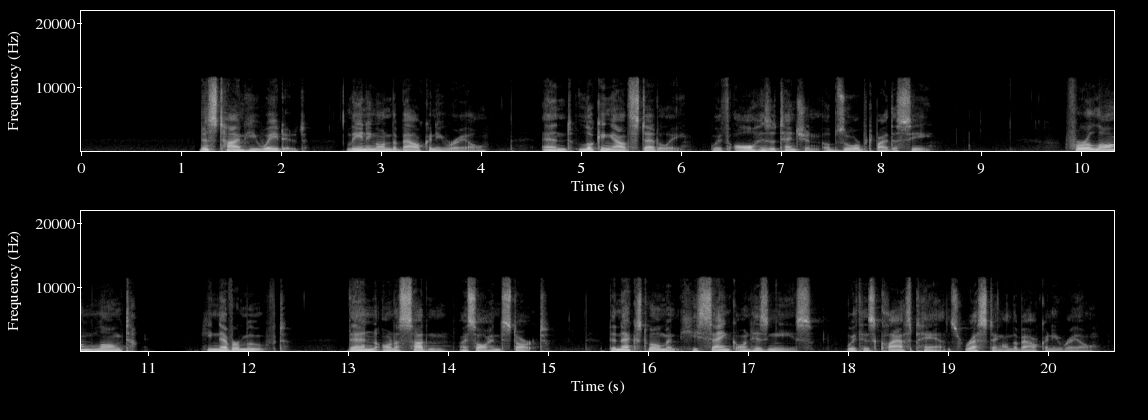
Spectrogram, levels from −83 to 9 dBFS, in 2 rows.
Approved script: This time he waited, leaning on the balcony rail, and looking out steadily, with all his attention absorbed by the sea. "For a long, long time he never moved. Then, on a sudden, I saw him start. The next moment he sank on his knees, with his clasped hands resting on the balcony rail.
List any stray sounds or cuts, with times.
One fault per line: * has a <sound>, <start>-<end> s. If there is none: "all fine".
all fine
